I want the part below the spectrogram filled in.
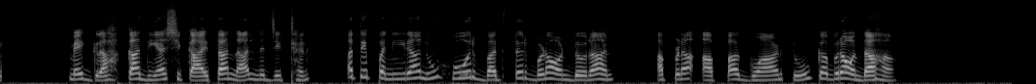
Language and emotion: Punjabi, fearful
